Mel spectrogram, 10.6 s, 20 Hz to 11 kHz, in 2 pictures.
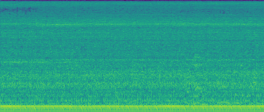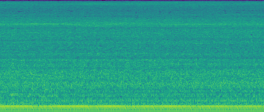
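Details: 1973 Ford Mustang convertible 302 V8, Motorcraft 2150 two-barrel carb, after idle mixture adjustment richened slightly; low even burble around 640–660 rpm in drive, steady with no stumbles or misses; healthy, well-set idle.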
